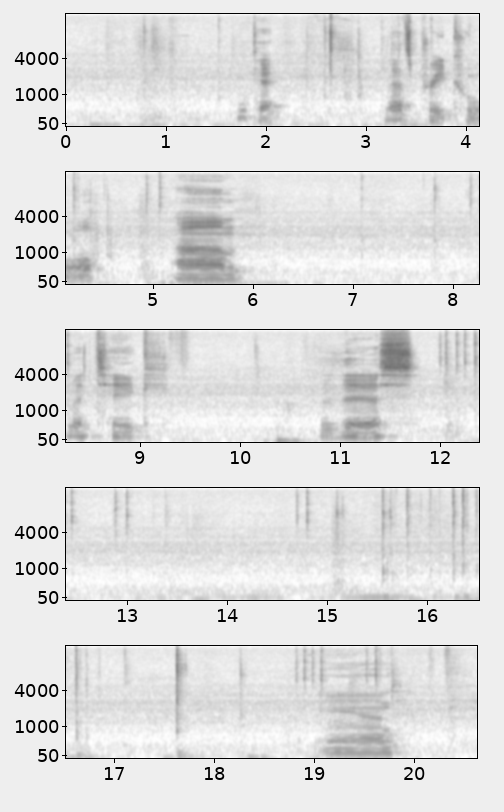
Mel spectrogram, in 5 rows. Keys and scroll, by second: 3.0 space, 4.6 space, 15.4-17.2 typing, 17.7 Return.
